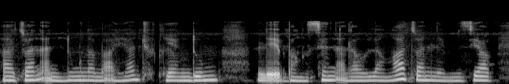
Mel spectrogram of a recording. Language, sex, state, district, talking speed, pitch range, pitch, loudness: Mizo, female, Mizoram, Aizawl, 190 wpm, 175-200 Hz, 185 Hz, -19 LUFS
